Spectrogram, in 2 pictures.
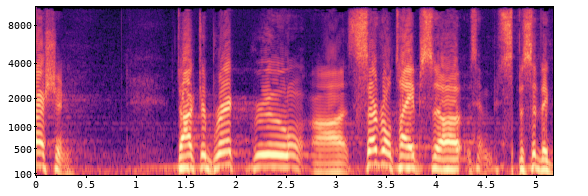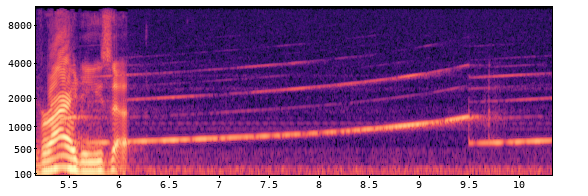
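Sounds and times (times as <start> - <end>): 
speech: 0.0 - 0.5, 1.4 - 6.2
fire drill alarm siren: 5.3 - 10.3.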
